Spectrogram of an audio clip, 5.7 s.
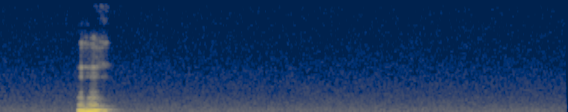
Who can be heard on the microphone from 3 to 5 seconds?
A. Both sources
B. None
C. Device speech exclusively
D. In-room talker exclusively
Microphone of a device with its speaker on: B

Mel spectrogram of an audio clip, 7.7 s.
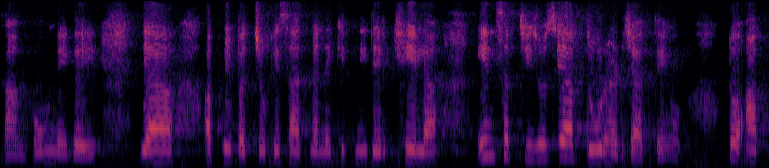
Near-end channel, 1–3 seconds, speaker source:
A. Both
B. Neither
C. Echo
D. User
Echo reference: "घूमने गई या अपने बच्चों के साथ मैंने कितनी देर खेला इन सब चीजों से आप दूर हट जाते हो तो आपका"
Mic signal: C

